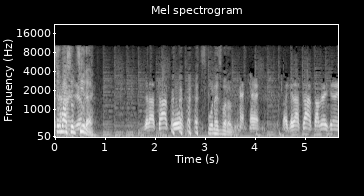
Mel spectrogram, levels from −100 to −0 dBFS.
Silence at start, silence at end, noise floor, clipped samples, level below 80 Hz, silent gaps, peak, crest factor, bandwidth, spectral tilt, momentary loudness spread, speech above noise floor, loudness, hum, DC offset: 0 s; 0 s; -34 dBFS; under 0.1%; -38 dBFS; none; -2 dBFS; 14 dB; 10.5 kHz; -6 dB/octave; 24 LU; 19 dB; -16 LUFS; none; under 0.1%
